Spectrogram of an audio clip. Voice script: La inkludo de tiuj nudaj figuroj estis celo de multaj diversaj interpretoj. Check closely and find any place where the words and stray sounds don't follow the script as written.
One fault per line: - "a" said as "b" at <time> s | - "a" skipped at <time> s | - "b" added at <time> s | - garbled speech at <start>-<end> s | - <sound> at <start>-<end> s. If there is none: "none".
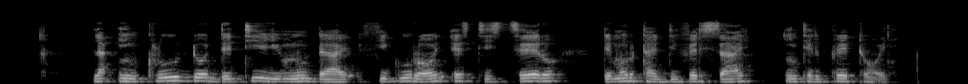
none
